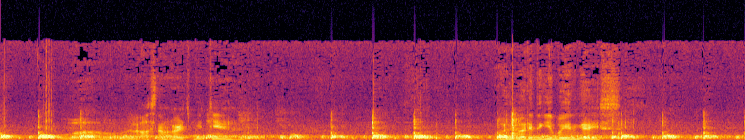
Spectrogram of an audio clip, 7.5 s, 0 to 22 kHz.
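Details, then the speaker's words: Fetal heartbeat on Doppler at 17 weeks of pregnancy, about 149 beats per minute: rapid, regular whooshing pulses with a low humming tone at times. "Oh that's a baby's heartbeat"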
